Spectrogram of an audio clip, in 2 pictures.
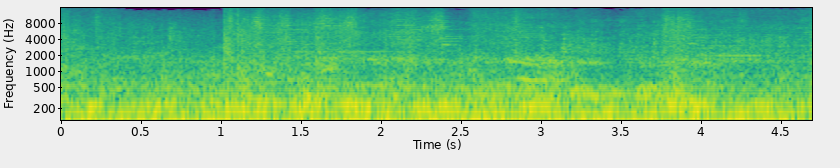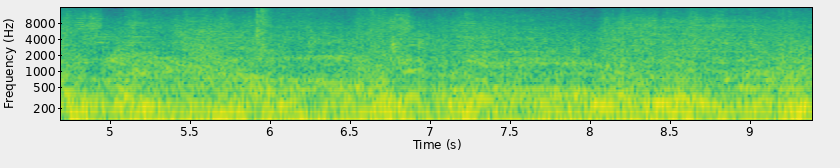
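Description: Blades clash and strike hard in a fast fight.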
